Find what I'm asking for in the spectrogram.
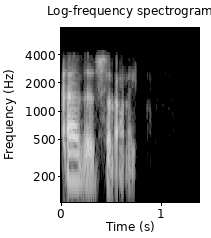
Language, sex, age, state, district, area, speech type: Kashmiri, male, 18-30, Jammu and Kashmir, Baramulla, rural, conversation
